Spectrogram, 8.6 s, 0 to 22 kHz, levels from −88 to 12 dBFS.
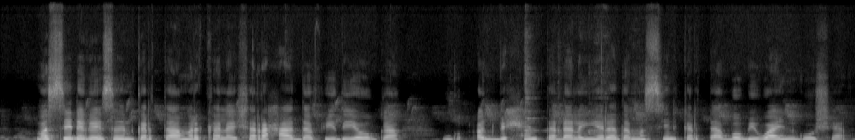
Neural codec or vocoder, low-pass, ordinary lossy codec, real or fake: none; none; none; real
